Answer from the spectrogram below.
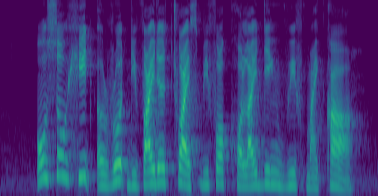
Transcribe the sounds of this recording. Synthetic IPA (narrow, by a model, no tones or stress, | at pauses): ɔlsohitəɹot̚divajdəd̚tʰwajsbifɔkʰɔlaɪdĩŋwifmajkʰa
